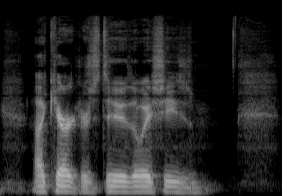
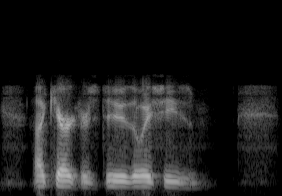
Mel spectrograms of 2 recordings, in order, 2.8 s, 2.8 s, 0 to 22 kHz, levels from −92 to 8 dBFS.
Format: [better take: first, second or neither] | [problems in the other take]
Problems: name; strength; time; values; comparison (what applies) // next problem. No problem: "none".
first | phone-call audio; nothing above 3.5 kHz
